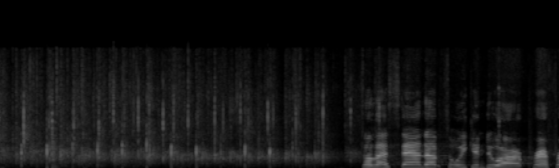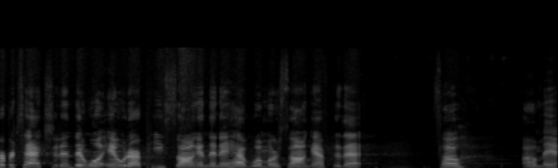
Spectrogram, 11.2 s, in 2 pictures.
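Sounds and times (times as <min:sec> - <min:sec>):
audience clapping: 0:00.0 - 0:03.8
speech: 0:03.6 - 0:09.3, 0:10.0 - 0:11.1.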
